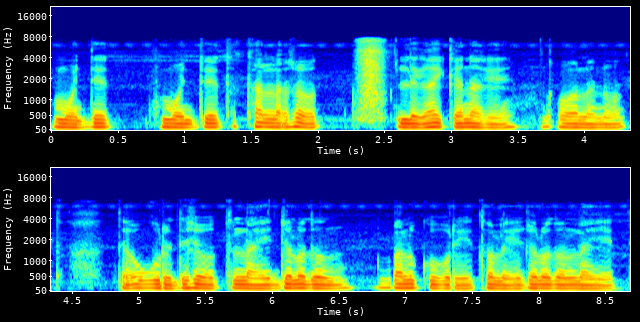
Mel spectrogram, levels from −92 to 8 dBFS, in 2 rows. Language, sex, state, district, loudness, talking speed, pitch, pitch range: Chakma, male, Tripura, Unakoti, -15 LUFS, 140 wpm, 115 Hz, 110-125 Hz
